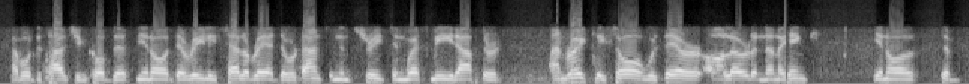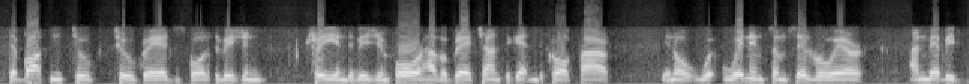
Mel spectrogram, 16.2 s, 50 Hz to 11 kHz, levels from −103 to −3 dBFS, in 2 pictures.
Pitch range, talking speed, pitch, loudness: 125-140 Hz, 230 wpm, 130 Hz, -22 LUFS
